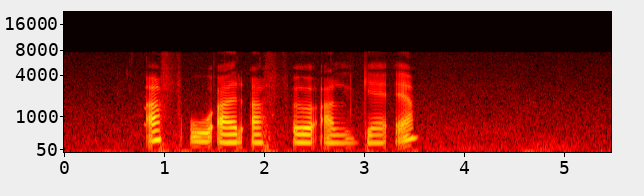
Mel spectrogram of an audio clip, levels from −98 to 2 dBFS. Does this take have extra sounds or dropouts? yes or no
no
